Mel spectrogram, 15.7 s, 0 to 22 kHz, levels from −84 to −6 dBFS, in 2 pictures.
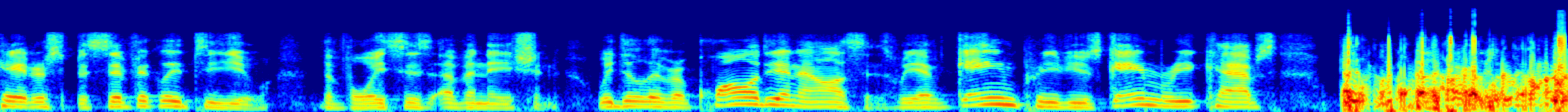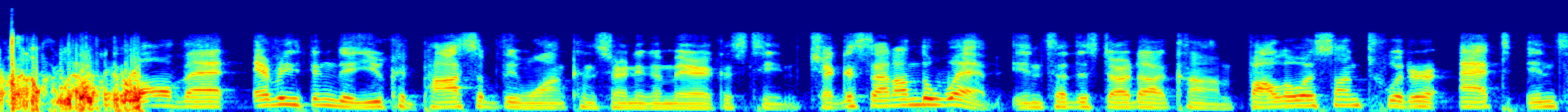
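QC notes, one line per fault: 6.71–8.71 s, codec payload misread: right after "game previews game recaps" the speech gives way to garbled noise and warble that barely tracks it, until "that everything that you" returns clean. The pattern fits octet-aligned AMR frames being unpacked as bandwidth-efficient ones, with every field shifted. Packet loss would bring brief gaps or smeared repeats. Here the decoder keeps producing confident, wrong sound for the whole two seconds, unlike the clear AMR-WB at 12.65 kbit/s around it.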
